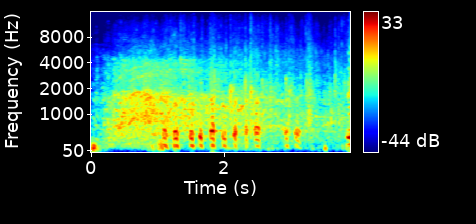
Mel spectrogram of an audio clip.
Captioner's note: laughter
